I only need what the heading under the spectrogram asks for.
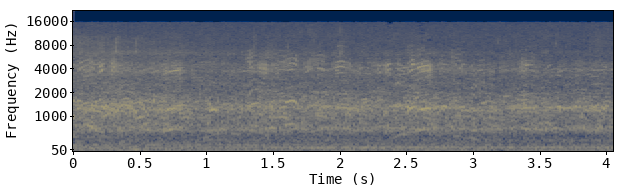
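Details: Canada geese in autumn, November, at South Utica Reservoir in Utica, New York: a dense, unbroken chorus of overlapping nasal honks from a large flock, steady throughout with low rumbling background.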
